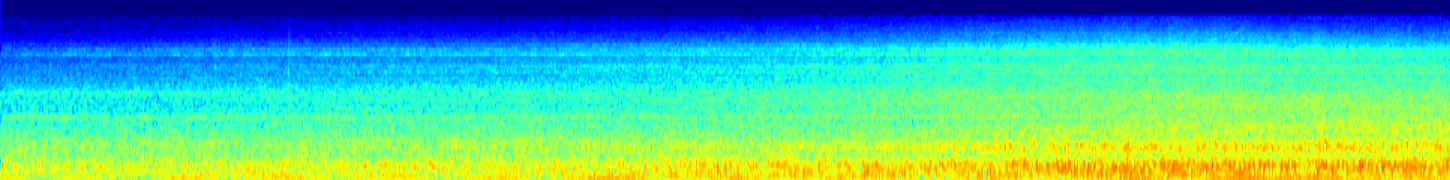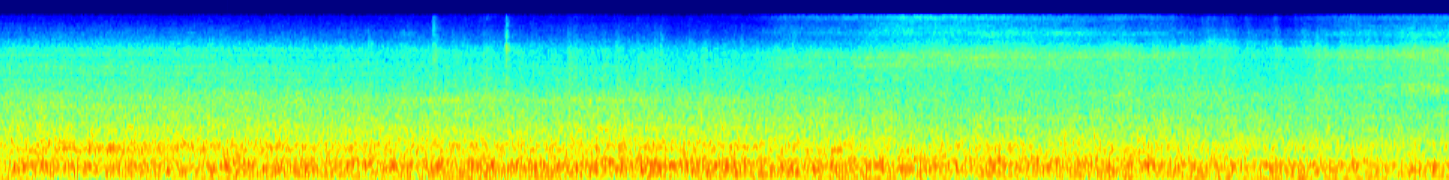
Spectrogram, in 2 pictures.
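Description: Train wheels rumble and clatter over the rails.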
